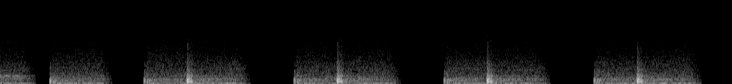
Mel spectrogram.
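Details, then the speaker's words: Teaching demonstration of normal first and second heart sounds at the base: repeated low heart sounds with the second sound louder than the first, a normal finding. "base you're able to appreciate the second heart sound is louder at the base whereas it is it's louder at the FX"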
